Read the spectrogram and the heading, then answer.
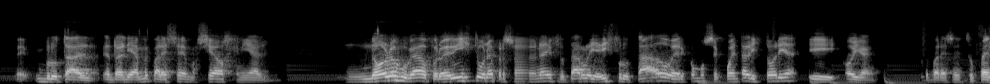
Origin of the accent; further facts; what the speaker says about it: Venezuela; moved away; los que somos venezolanos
